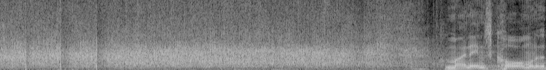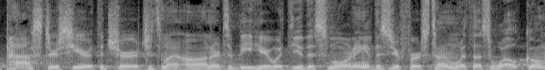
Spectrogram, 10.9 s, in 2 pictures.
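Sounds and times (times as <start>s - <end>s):
round of applause: 0.0s - 4.5s
speech: 4.4s - 10.8s.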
